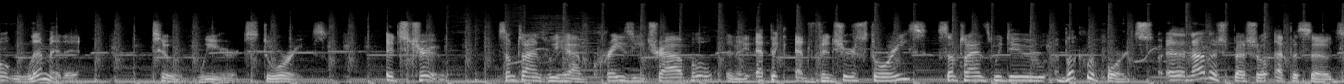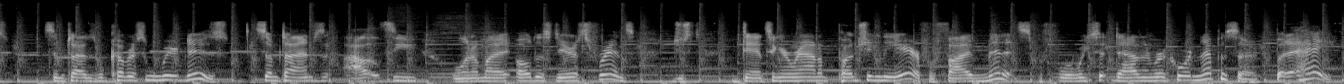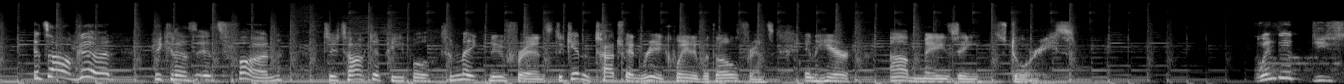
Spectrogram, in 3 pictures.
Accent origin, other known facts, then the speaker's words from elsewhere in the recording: the Bible Belt, United States; growing up in the Bible Belt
